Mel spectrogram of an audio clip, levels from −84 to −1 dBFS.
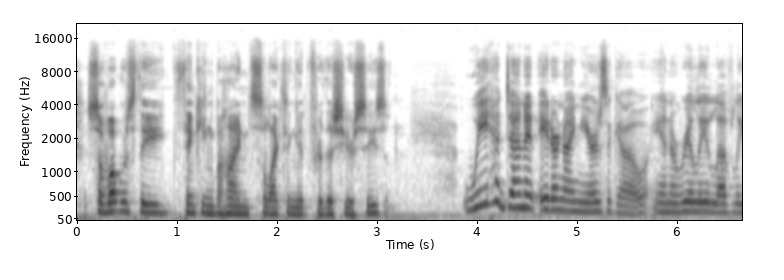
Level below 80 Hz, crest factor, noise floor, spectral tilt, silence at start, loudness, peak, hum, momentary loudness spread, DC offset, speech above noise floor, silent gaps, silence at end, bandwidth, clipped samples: -52 dBFS; 20 dB; -49 dBFS; -4 dB/octave; 0 s; -27 LUFS; -8 dBFS; none; 8 LU; under 0.1%; 21 dB; none; 0 s; 16 kHz; under 0.1%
